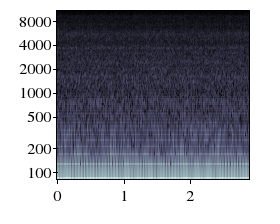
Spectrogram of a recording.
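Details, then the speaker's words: 1984 Chevy Champion motorhome V8, revived after years unused, running on refilled carb bowl: low even idle with steady beat, no misses or knocks; oil pressure present, valve train quieted, still running normally. "blowing me away it's still running at this point"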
